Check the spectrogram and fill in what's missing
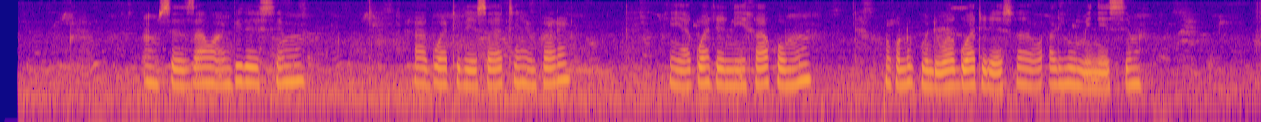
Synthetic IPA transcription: omuseːzawaːmbiɾesimu | aɡwaːtʰilesatʰimpʰala | jaɡwaːtiɾenixaxomu | nixonukuːndiwaɡwaːtilesaːlihuminesimu

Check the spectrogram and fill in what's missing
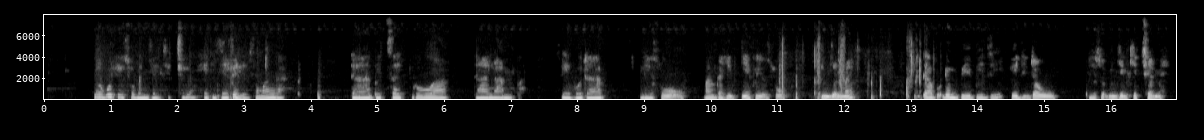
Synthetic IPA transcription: ɗɔɡɔlɛsɔɓɛŋɡɛlt͡ʃɛt͡ʃːɛlmɛnhediɡɛfɛlɛsɔmaŋɡa | d̥abɛtsajtɾɔwa | d̥alampḁ | sɛjbɔda | lɛsɔ | maŋɡaɦediɡɛfɛlɛ̰sɔ̰ | ɓiŋɡɛlmaj | d̥abɔɗɔnbebid͡ʒihedidaw | lɛsɔɓɛŋɡɛlt͡ʃɛt͡ʃːɛlmaj

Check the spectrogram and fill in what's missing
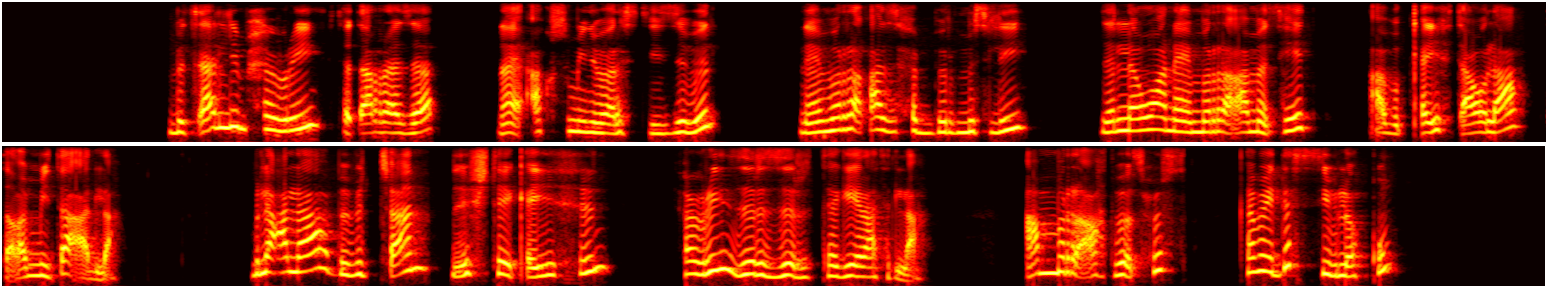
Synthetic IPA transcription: bɨt͡sʼɐlːimħɨβɾizɨt̪ʰɐt̪ʼɐrɐzɐ | najʔa̰ksumjunivɐɾsi̥t̪ʰizɨβɨl | najmɨɾɐqʼazɨħɨbːɨɾmɨsli | zɐlːɐwonajmɨɾaχʼamɐt͡sʼhe̞t̪ | ʔa̰βkʼɐjːɪħt̪ʰʼawlat̪ʰɐχʼɐmːit̪ʼɐʔa̰lːa̰ | bɨlaʕlabɨβɨt͡ʃʼːanːɨʔɨʃt̪ʰɐjkʼɐjːɪħɨn | ħɨβɾizɨɾzɨɾt̪ʰɐɡeɾat̪ʰɨlːa̰ | ʔaβmɨɾa̰ʔʼa̰xt̪ʰɨβɐt͡sʼħus | kʰɐmɐjd̪ɐsjɪβlɐkːum

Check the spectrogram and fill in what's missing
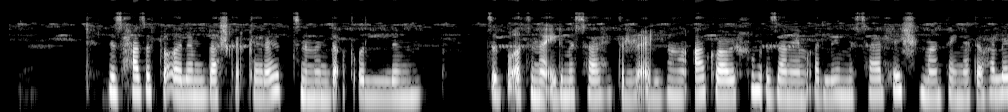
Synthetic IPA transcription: ʔɨziħazɐt̪ʰɨχʼɐlɐmd̪aʃkʰɐɾkʰɐɾɐt̪nɨmɐnd̪ɐ̰χʼt̪ʰɨχʼɨlːɨm | t͡sʼɨbːɨ̰χʼt̪ʰinajʔid̪imɐsaɾħit̪ʰɨɾɾɐ̰ʔɨ̰lːaʔaβkʰɐβaβikʰumʔɨzanajmɐχʼɐlimɐsaɾħiʃɪmːant̪ʰajnːat̪ʰɐβaɦalɐ

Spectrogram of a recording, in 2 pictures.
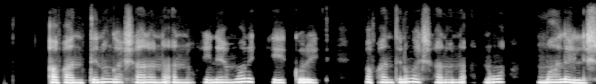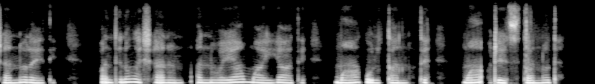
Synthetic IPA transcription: ʔɐfɐnt̪ɪnʊɡɐʃːaːnɔnːɐ̰ʔɐnːʊwɪneːmɔɾɪ | hiːkːʊɾiːt̪ɪ̥ | ɐfɐnt̪ɪnʊɡɐʃːaːnɔnːɐʔɐnːʊwɐ | maːleːlːɪʃːɐnːɔɾɐjt̪ɪ | ɐfɐ̰nt̪ɪnʊŋɡɐʃːaːnɔnːɐʔɐnːʊwɐjaːmaːjːaːt̪ɛ | maːkʼʊlt̪ɐnːɔt̪ɛ | maːʔɔd̪eːsɪ̥t̪ɐnːɔt̪ɛ̥

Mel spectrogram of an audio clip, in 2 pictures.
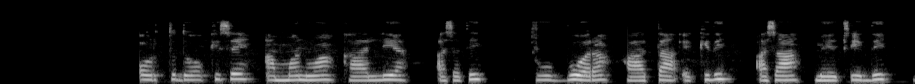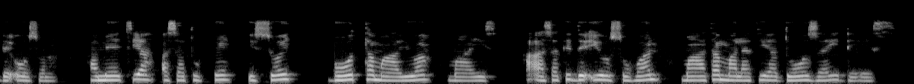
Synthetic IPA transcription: ʔɔɾt̪ːɔd̪o̞ːkːɪsɛɐmːɐnʊwaːkaːlːɪjɐ | ʔɐsɐt̪ɪ | t̪uːbːʊwɐɾɐhaːt̪ːaːʔɛkːɪd̪ɪ | ʔɐsaːme̞ːt͡sʼːiːd̪ɪ | d̪ɛʔo̞ːsɔnɐ | hɐme̞ːt͡sʼːɪjɐʔɐsɐt̪ʊpːɛɪsːɔj | bo̞ːt̪ːɐmaːjʊwamaːjis | hɐ̰ʔɐsɐt̪ɪd̪ɛʔɪjɔsɔɦʊwɐn | maːt̪ɐmɐlɐt̪ɪjɐd̪o̞ːzɐjd̪ɛʔe̞ːs

